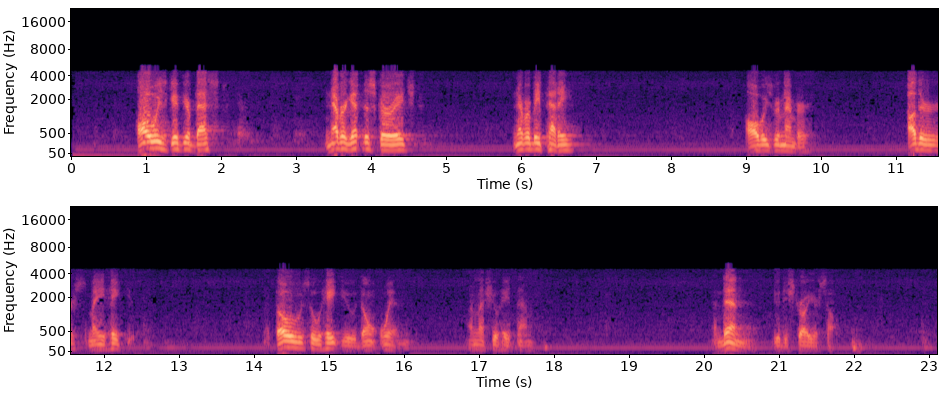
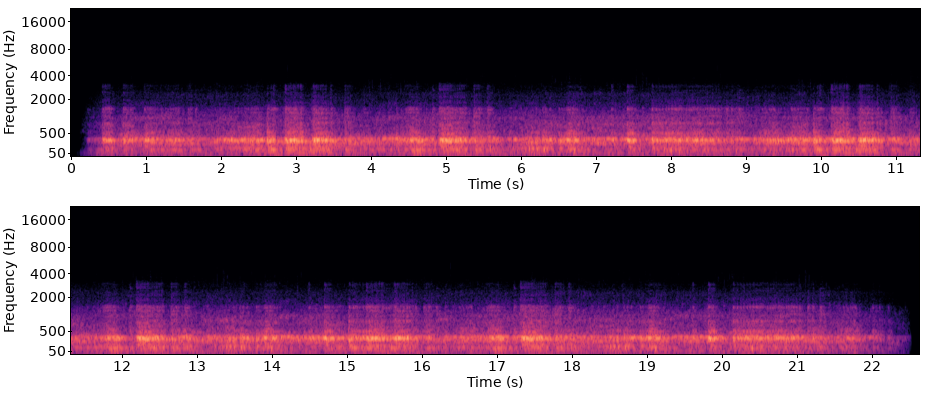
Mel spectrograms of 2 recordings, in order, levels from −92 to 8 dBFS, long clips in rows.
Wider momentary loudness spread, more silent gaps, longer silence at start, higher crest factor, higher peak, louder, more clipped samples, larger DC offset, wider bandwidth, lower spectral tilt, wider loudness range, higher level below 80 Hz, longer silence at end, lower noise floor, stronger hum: first, 22 LU vs 11 LU; neither; first, 0.9 s vs 0.25 s; about the same, 16 dB vs 16 dB; first, 0 dBFS vs -6 dBFS; first, -14 LUFS vs -23 LUFS; first, 0.1% vs under 0.1%; second, under 0.1% vs 0.1%; first, 5.4 kHz vs 2.4 kHz; second, -9 dB/octave vs -14 dB/octave; first, 12 LU vs 3 LU; second, -54 dBFS vs -40 dBFS; first, 1.05 s vs 0.35 s; first, -47 dBFS vs -43 dBFS; first, 60 Hz at -55 dBFS vs none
